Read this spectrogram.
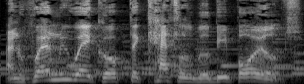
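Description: A little country boy from a storybook , acted by a male narrator. The voice is lifted high, boyish and simple, with an eager curiosity. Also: animated, brisk, over music, close to an everyday voice. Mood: matter-of-fact. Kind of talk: storybook character reading.

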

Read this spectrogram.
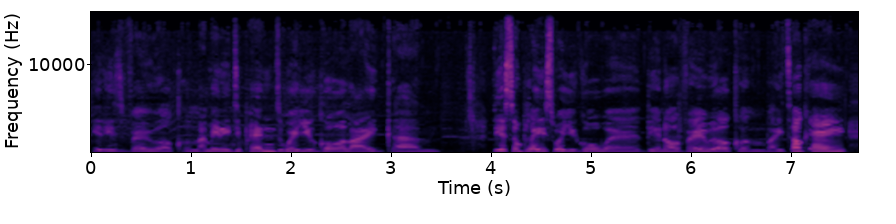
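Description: A young woman from Zimbabwe, a spoken word artist, giving short, soft-spoken answers with fillers in a radio studio. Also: medium pitch, moderate pace. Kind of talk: casual interview answers.

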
